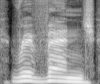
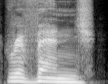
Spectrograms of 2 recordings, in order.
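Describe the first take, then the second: No difference in how they are said.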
